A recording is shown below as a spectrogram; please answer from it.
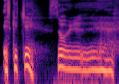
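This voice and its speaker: Man, Argentine accent learned abroad, meandering theatrical monologue, very dark tone, dry sound. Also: on the high side, steady tone, extremely slow, husky, no echo. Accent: Argentine Spanish learned by a German speaker. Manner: meandering, theatrical, with many fillers and restarts. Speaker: language teacher and podcaster. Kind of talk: rambling comedic monologue. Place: outdoors at dusk.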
